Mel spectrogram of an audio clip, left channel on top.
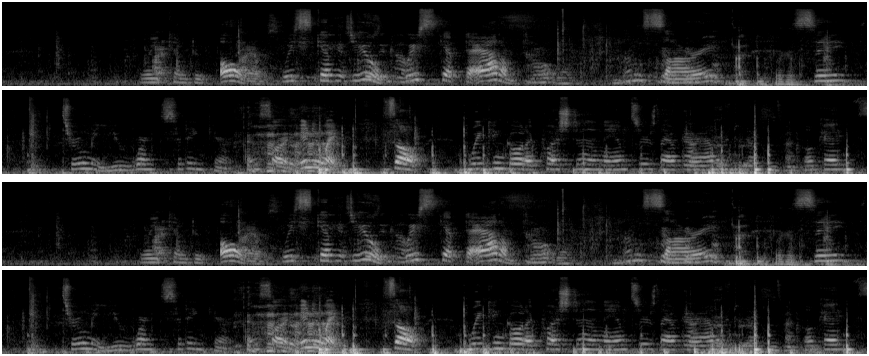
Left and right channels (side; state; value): both; normal; correlation 0.79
